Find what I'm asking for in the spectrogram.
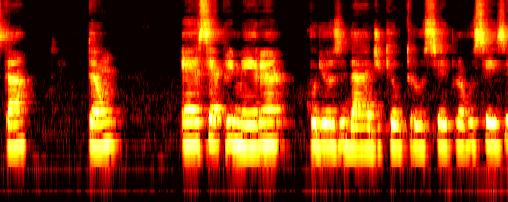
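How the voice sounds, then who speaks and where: A young Brazilian woman explains things to her students in a relaxed, chatty way, with a Brazilian Portuguese accent and plenty of little check-in questions. Her mid-pitched voice rings around a bare, echoey room. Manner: chatty, frequent tag questions and fillers. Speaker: Portuguese teacher. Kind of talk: casual explanatory lesson.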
